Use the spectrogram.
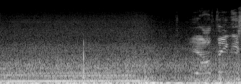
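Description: Porsche 997 911 GTS engine blipping on a downshift, a steady engine drone that cuts off and then rises in a short rev, close and loud, with faint talk mixed in.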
